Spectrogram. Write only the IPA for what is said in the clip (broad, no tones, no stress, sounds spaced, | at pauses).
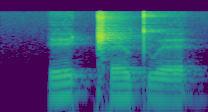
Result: e ǁ ɛ tʷ ɛ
